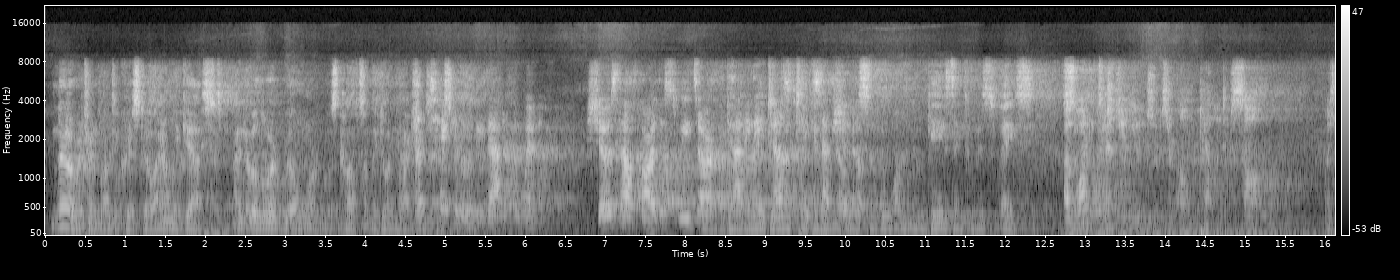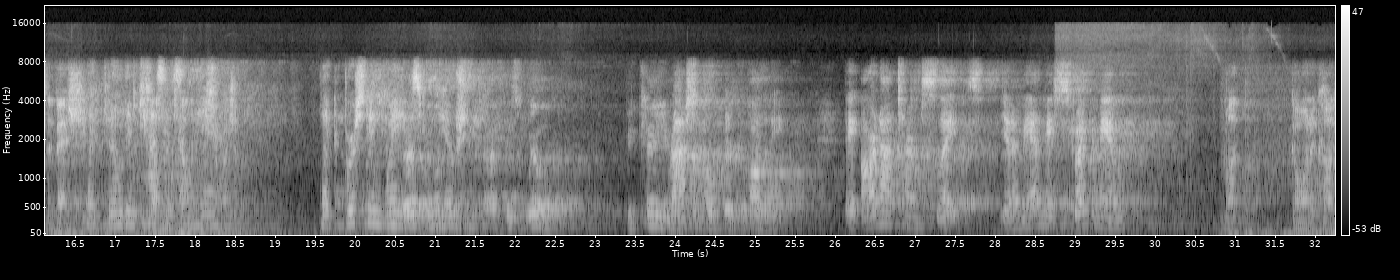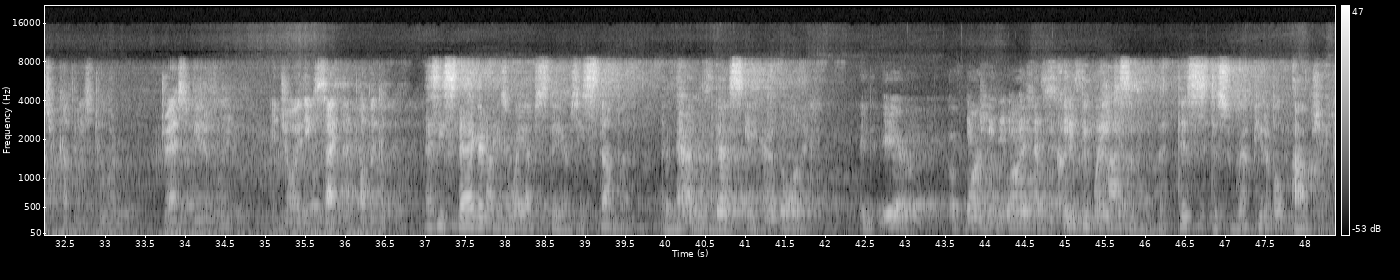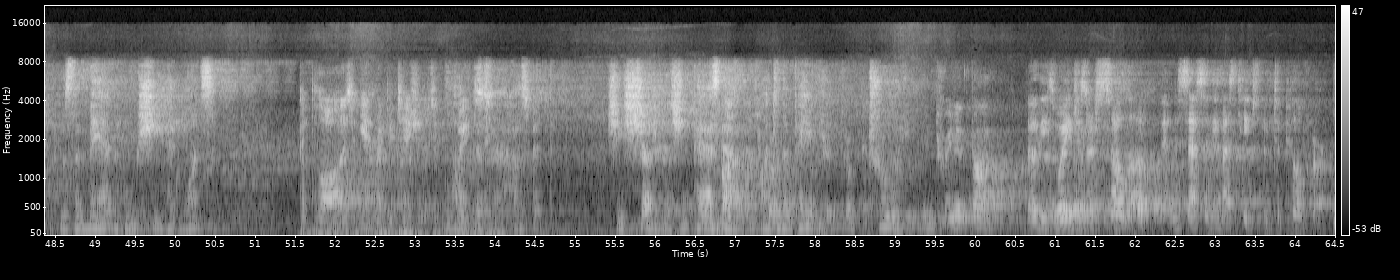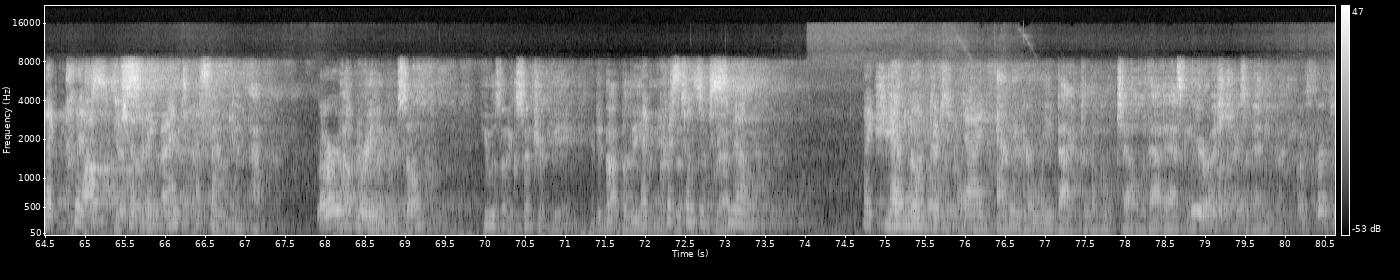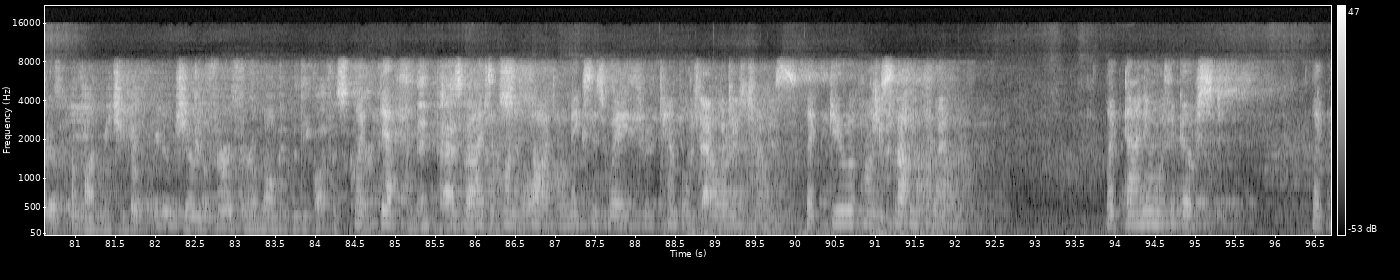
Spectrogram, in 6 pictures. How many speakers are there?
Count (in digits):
6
